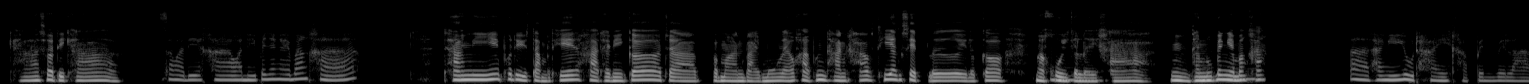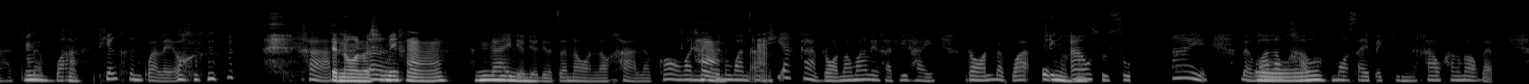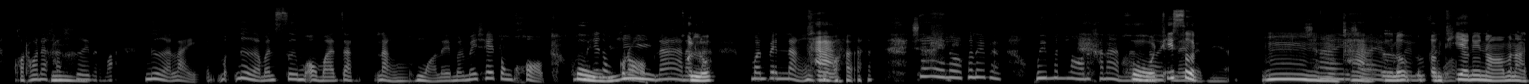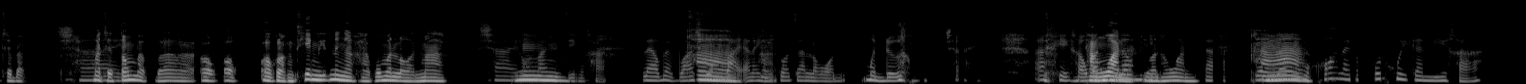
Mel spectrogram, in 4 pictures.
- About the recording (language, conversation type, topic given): Thai, unstructured, คุณคิดว่าความสำเร็จที่แท้จริงในชีวิตคืออะไร?
- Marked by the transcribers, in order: laugh; tapping; unintelligible speech; laughing while speaking: "หัว"; chuckle; laughing while speaking: "เดิม ใช่"; chuckle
